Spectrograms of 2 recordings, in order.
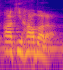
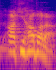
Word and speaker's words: Akihabara: I love how Oda's voice actor is the only guy who can pronounce Japanese. You can tell based on the What he said was Akihabara. Not Akihabara, not bara. He was like Akihabara, right?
